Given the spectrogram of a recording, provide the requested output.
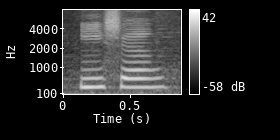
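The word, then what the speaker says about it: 医生: Nada datar ini ada contohnya, yi sheng. Bacanya datar aja gitu. Yi sheng, yang artinya dokter. Nah, nada kedua kita mulai dari pelan ke tinggi atau lai, lai artinya datang.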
